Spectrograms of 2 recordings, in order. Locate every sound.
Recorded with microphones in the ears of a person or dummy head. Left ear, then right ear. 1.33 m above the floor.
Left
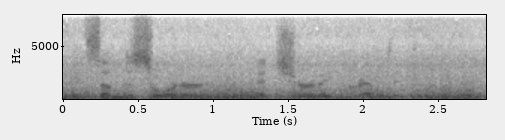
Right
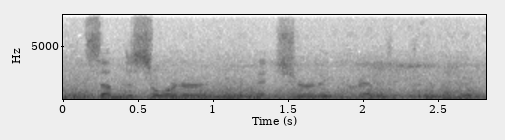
0.2 s a man speaking: 15° right (ahead or behind); by 2.7 s 15° left (ahead or behind)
